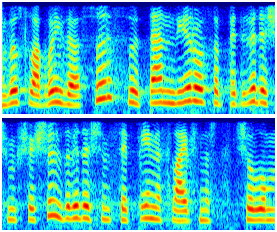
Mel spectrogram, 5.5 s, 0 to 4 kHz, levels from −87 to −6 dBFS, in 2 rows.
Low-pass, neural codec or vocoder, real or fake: 3.6 kHz; codec, 16 kHz in and 24 kHz out, 0.6 kbps, FocalCodec, streaming, 2048 codes; fake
